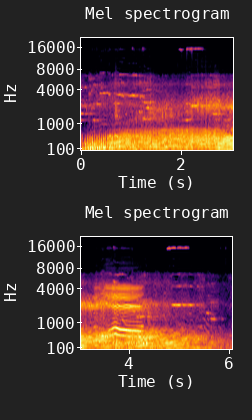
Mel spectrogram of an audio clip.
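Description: A passing vehicle's engine, loud and steady, growing to its loudest about four seconds in and then fading away near the end.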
